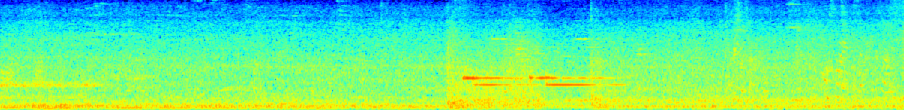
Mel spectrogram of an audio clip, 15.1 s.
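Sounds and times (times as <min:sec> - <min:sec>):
train rumbling: 0:00.0 - 0:15.0
two-tone door chime: 0:07.4 - 0:10.6.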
